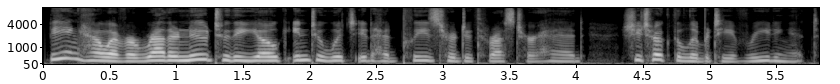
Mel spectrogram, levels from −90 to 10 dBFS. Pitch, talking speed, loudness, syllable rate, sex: 215 Hz, 245 wpm, -19 LUFS, 5.9 syllables/s, female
